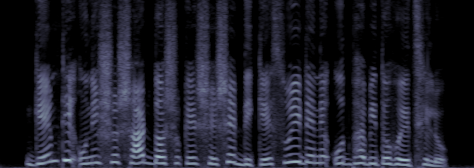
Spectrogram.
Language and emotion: Bengali, neutral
